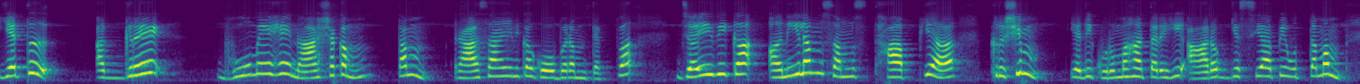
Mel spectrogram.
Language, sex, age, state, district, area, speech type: Sanskrit, female, 18-30, Karnataka, Uttara Kannada, rural, spontaneous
